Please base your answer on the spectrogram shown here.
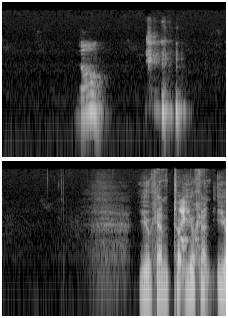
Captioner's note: lacht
